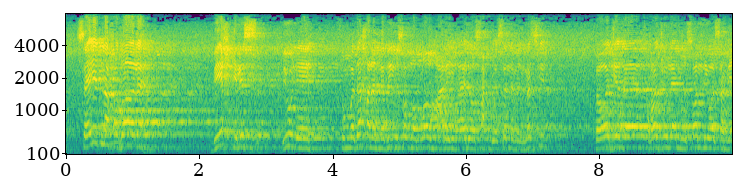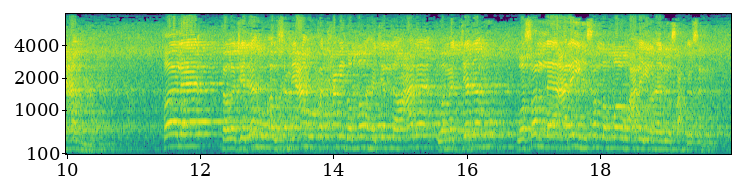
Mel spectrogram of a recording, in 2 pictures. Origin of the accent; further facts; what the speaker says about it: Egypt; اللهم اجعل بلدنا مصر امنا امانا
